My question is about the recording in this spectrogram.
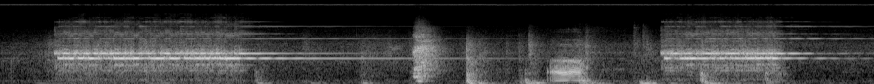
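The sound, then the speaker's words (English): A telephone rings in two long bursts of bright, trilling tones, separated by a few seconds of muffled movement and a brief voice in between, fairly loud. “come get your phone.”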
